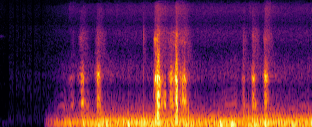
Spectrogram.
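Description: Wood frogs giving short, hoarse clucks, like chickens or ducks, over a low, steady hum.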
